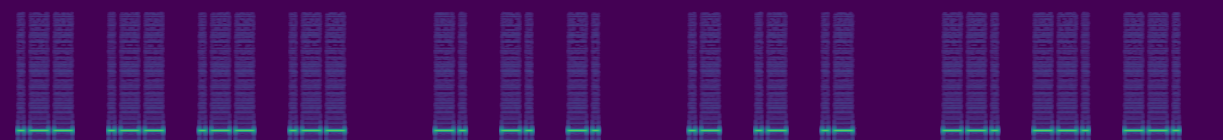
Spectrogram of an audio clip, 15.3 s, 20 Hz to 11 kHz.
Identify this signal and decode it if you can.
Morse code, heard as a keyed tone, about 16 wpm, spaced as for 11 wpm, 800 Hz. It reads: WWWW NNN AAA GGG
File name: Basic Letter Groups By7Groups / AWUNDG / AWUNDG@10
